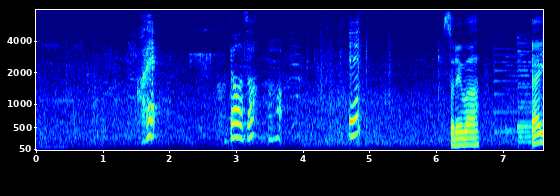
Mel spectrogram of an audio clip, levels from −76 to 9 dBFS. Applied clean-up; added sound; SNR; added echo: none; none; none; none.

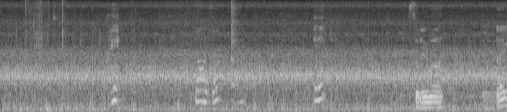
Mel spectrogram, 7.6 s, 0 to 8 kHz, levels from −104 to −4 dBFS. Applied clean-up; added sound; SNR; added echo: none; Fire; 1 dB; reverberation time 0.2 s.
